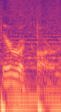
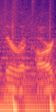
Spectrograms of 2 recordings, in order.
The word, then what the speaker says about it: Era Car: is time to showcase Eric our I think it's Eric our er a considering they're not in caps we'll go with Eric are when you're communicating with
